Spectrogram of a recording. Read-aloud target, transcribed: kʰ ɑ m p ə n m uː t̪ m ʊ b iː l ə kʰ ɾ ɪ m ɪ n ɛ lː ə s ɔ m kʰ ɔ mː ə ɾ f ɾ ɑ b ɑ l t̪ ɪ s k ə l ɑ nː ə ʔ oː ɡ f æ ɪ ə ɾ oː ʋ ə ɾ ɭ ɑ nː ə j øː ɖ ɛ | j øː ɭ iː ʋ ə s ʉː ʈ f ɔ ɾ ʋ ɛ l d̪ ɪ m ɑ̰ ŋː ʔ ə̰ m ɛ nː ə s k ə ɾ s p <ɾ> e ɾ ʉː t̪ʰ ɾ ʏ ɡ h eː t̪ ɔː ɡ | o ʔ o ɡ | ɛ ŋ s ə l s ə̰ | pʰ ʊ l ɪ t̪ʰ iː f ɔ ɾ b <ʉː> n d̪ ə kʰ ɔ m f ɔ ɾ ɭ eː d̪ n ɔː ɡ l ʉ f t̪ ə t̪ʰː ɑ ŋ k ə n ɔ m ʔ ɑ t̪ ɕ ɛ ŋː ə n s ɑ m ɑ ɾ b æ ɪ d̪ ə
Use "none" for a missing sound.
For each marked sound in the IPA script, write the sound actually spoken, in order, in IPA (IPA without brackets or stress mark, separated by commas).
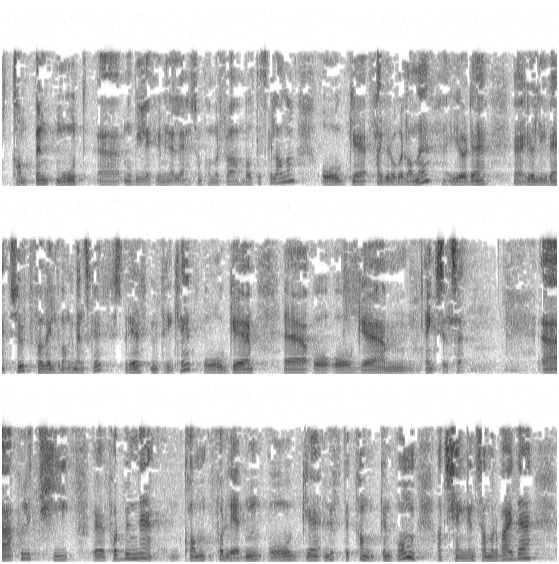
ɾ, ʉ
